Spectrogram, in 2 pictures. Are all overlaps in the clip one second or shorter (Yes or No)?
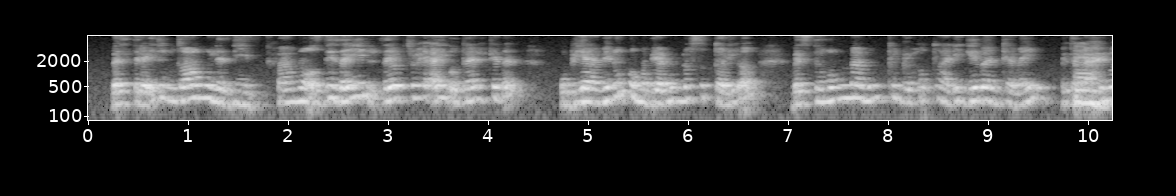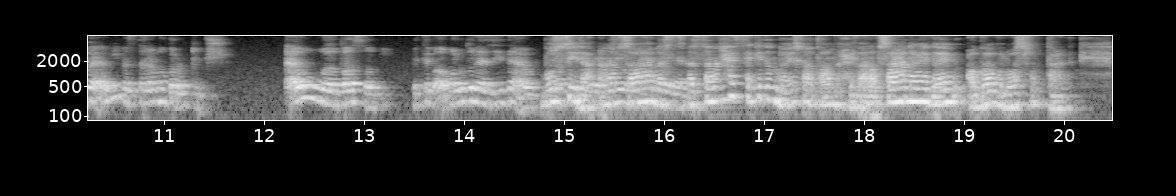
No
